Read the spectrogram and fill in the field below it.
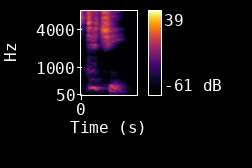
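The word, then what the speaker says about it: shchi: One of the most popular kinds is known as stitchy. Sneeze hard and you will get the right pronunciation.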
